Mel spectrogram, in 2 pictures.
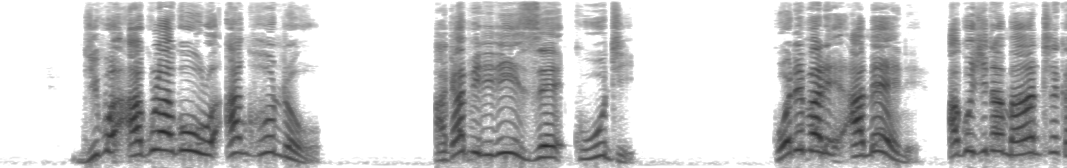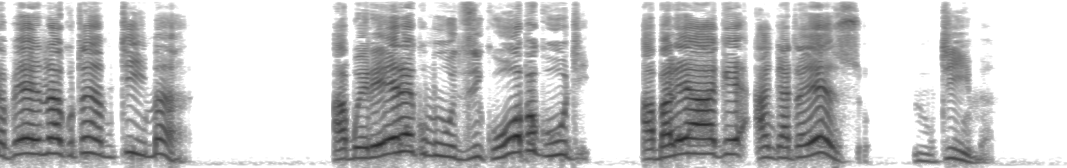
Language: Nyanja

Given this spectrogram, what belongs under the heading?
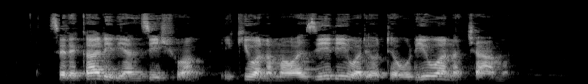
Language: Swahili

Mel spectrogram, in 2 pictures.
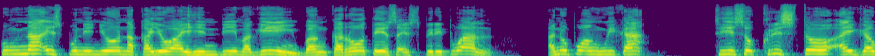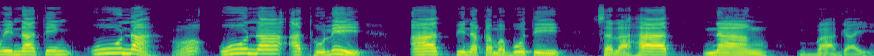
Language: Filipino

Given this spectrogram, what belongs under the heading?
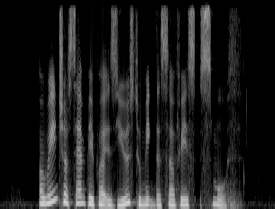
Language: English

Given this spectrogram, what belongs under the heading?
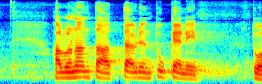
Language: Finnish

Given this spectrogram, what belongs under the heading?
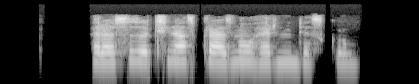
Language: Czech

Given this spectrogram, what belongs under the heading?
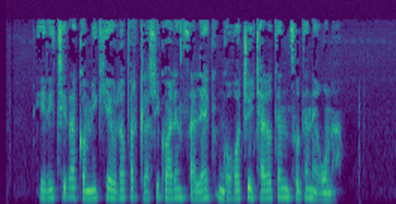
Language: Basque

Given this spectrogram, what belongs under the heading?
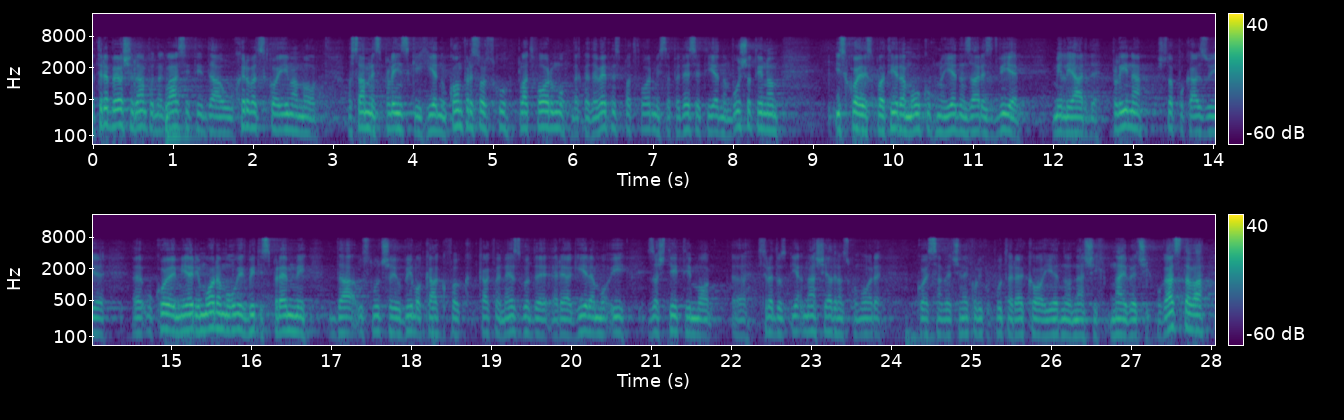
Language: Croatian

